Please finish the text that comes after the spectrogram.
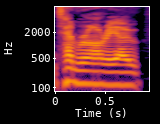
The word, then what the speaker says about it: Temerario: To be fair, but I like that Temerario interior. Well pronounced. I got it right.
